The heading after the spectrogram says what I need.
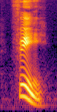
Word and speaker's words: Phi: what you're looking at this letter is P naught Phi that's the English people pronouncing fee like fit all right I don't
